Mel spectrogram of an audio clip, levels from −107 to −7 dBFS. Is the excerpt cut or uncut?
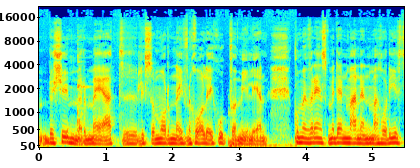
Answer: cut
